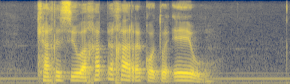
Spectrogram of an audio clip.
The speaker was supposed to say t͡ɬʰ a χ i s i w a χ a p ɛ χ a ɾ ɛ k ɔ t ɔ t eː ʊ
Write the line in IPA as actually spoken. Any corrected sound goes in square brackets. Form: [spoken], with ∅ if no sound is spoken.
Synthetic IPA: t͡ɬʰ a χ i s i w a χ a p ɛ χ a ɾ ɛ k ɔ t ɔ [ʔ] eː ʊ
